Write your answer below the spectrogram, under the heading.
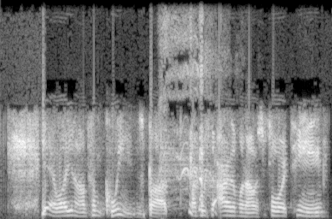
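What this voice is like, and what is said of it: New York accent. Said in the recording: “I hear a guy with a New York accent”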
